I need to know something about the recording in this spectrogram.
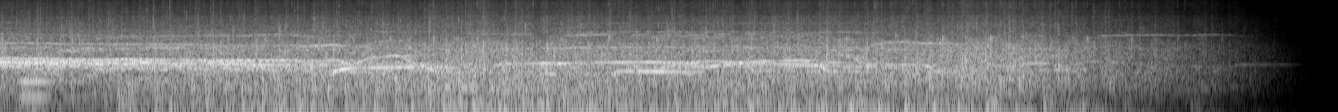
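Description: An audience cheers and screams loudly in a large hall, then fades away.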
